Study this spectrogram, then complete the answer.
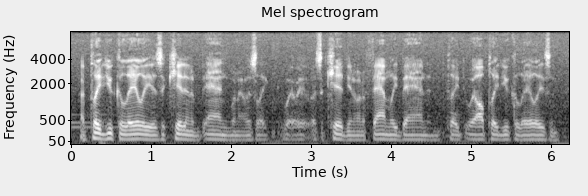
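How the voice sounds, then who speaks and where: A man's very deep, low voice at a very fast pace, monotone and flat, dry with no echo, with music in the background. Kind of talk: spoken song introduction, then singing. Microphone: studio mic.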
